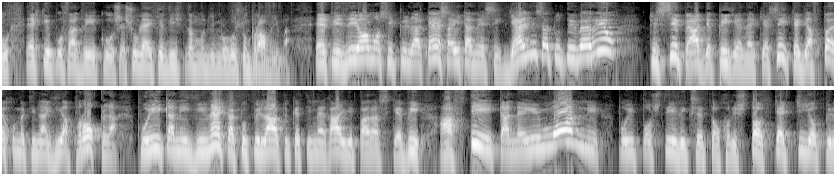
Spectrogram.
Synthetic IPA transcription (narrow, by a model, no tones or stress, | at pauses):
ue̞cipuθɐðiːkusesuleeçiðiɐmuðimjuɾɣust̪umpɾo̞̰vlimɐ̰ | e̞piðio̞mo̞sipilɐt̪e̞sɐit̪ɐne̞siɲɟe̞nisɐt̪ut̪ive̞ɾiu | t̪isipe̞ɐnd̪e̞piʝe̞ne̞ce̞sice̞ʝɐft̪o̞e̞xume̞t̪inɐʝiɐpɾo̞klɐ | puit̪ɐniʝine̞kɐt̪upilɐt̪uce̞t̪ime̞ɣɐʎipɐɾɐsce̞vi | ɐft̪iit̪ɐne̞imo̞ni | puipo̞st̪iɾikse̞t̪o̞xɾist̪o̞ce̞cio̞pi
